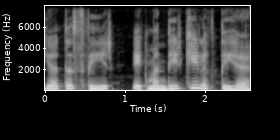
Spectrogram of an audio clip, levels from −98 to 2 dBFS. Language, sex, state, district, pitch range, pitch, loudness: Hindi, female, Uttar Pradesh, Lucknow, 235-255 Hz, 245 Hz, -13 LUFS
